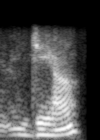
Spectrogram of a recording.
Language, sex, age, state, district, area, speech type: Hindi, male, 45-60, Madhya Pradesh, Bhopal, urban, conversation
